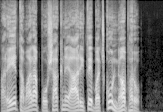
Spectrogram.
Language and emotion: Gujarati, disgusted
